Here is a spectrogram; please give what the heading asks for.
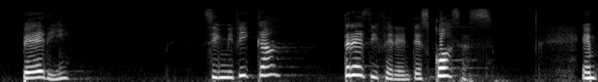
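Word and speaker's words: פרי: Y esta palabra que se pronuncia peri, significa tres diferentes cosas.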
